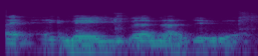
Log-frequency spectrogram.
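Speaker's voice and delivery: a quiet voice in your head cautioning you; little inner voice. Retold or imitated. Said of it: "do you hear a little voice say".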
